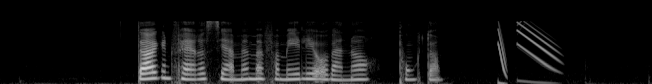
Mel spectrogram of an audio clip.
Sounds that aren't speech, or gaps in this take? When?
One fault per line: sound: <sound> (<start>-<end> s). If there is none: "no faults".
sound: chirp (5.0-5.7 s)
